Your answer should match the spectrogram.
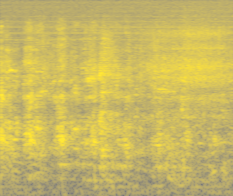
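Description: Audience laughter dying down into scattered chuckles and murmurs.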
